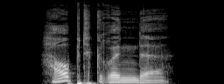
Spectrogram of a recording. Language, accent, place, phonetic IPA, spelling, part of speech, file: German, Germany, Berlin, [ˈhaʊ̯ptˌɡʁʏndə], Hauptgründe, noun, De-Hauptgründe.ogg
- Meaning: nominative/accusative/genitive plural of Hauptgrund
